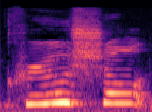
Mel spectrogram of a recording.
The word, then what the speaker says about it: crucial: There have been some crucial developments. So be careful here with the pronunciation of crucial. Crucial, okay? Crucial developments. First off, there have been some problems with our contractors in Mexico.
